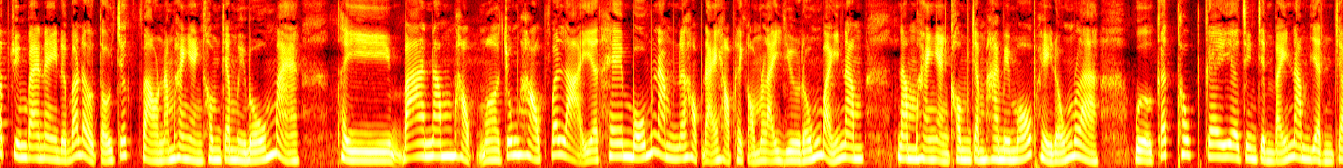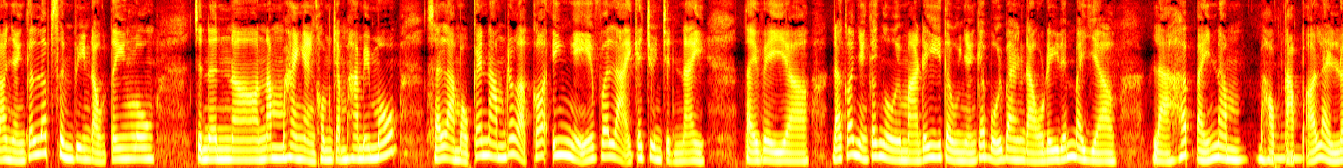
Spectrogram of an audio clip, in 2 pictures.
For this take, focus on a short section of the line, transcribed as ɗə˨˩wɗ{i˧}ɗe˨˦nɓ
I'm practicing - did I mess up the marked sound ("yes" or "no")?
no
